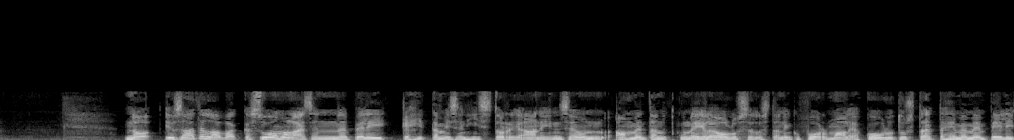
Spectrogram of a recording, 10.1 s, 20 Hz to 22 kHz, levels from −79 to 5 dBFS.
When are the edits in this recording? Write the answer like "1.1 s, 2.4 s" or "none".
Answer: none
